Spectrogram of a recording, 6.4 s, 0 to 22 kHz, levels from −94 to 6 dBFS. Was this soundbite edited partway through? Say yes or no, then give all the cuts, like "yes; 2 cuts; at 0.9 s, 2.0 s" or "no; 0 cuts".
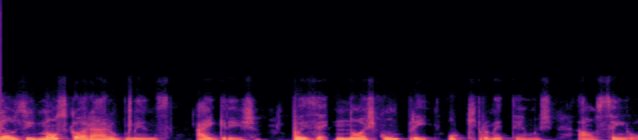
yes; 6 cuts; at 1.2 s, 2.7 s, 3.3 s, 3.8 s, 4.4 s, 4.7 s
